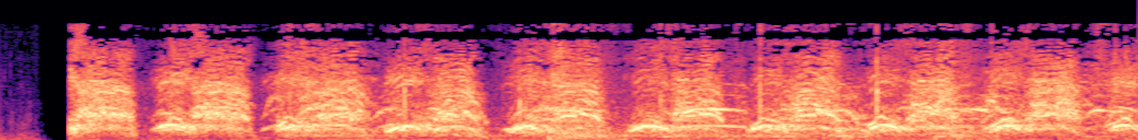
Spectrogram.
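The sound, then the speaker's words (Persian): A crowd of many voices shouts and chants in loud, rhythmic bursts about once a second, with overlapping cries and yelling rising and falling throughout: a clash between students and plainclothes forces at a student gathering in the courtyard of Ardabil University of Medical Sciences. “صدای یکی از این درگیری‌ها رو بشنویم.”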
